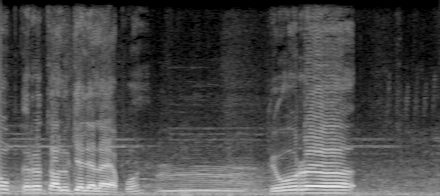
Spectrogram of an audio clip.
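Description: Cattle mooing: a few drawn-out moos, one lower and steady, the loudest about three seconds in.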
